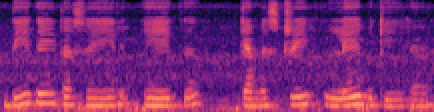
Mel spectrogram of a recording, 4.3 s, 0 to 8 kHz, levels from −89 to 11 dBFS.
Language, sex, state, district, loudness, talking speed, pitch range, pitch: Hindi, female, Rajasthan, Bikaner, -17 LUFS, 110 wpm, 190-220 Hz, 195 Hz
